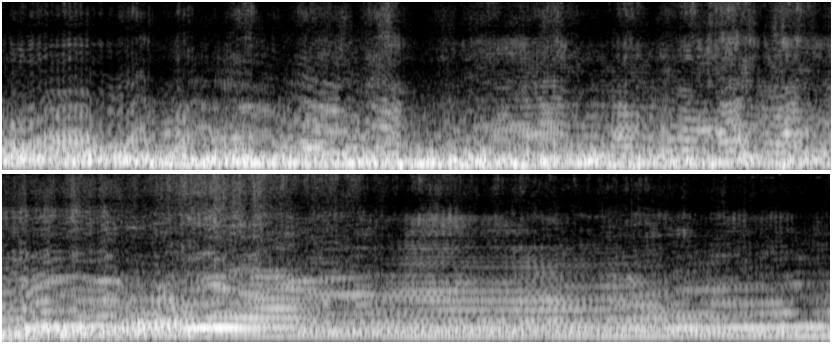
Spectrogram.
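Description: Radio-controlled propeller model airplane flying overhead. Its engine note rises and falls as it passes and maneuvers, then settles to a steady drone a little past halfway through.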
